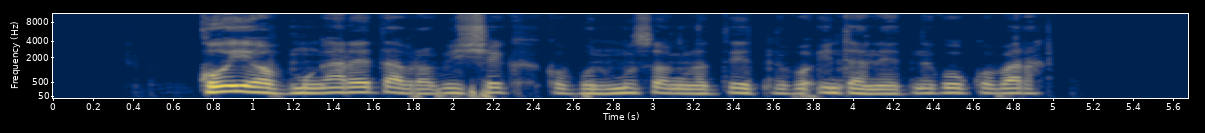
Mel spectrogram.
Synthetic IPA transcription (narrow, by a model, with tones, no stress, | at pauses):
ko˦jɔ˨pmu˨ŋɡa˦ɾɛ˦ta˨pɾa˨bi˦˨ʃe˦kːo˨bu˨nmu˦sɔ˨ŋ˨nɔ˨te˦tni˨bɔ˦ʔi˦nta˨nɛ˨tni˦ko˦kwɔ˦ba˦ɾa˦k̚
